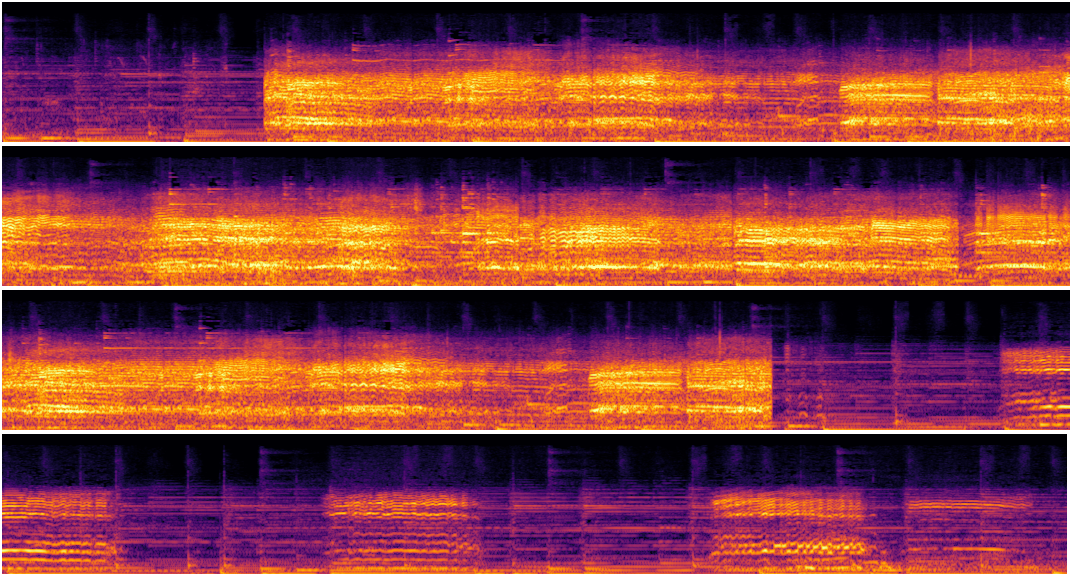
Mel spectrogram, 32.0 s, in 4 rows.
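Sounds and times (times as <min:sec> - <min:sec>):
background music with bass: 0:00.0 - 0:32.0
sheep bleating: 0:02.0 - 0:21.8, 0:23.6 - 0:25.0, 0:26.4 - 0:27.7, 0:29.3 - 0:31.9.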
